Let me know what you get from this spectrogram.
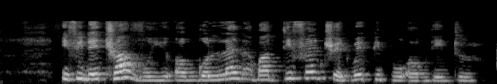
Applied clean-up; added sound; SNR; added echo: none; none; none; none.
